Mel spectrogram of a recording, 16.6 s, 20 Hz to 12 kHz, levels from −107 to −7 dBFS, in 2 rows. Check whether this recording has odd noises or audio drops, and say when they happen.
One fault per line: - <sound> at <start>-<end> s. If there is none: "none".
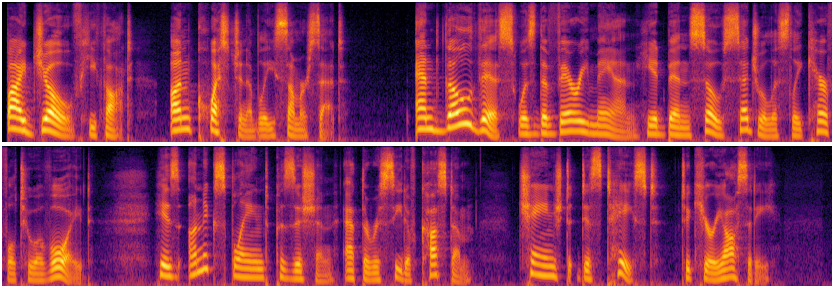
none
